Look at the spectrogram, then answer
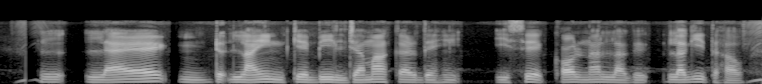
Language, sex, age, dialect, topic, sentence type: Magahi, male, 18-24, Central/Standard, agriculture, statement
